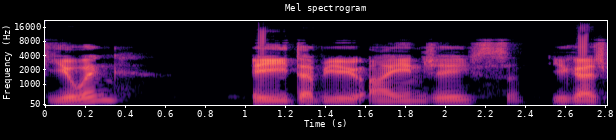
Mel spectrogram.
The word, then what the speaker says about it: Ewing: E and uh I want to say it's Ewing ew ing so you guys pronounce that Ewing a hell off I know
